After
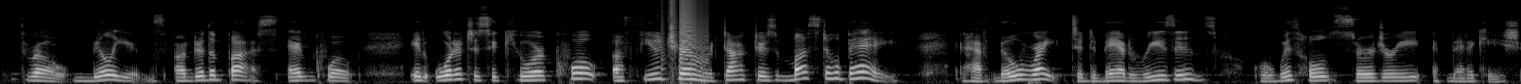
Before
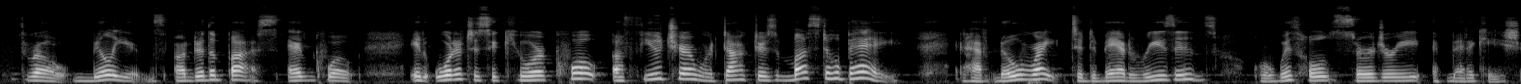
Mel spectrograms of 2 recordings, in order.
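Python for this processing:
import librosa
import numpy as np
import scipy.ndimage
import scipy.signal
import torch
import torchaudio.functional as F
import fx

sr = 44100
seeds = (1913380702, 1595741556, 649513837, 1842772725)

y = fx.halfwave_hold(x, sr, at=(6.61, 7.09))
y = y * librosa.db_to_amplitude(-4.5)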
